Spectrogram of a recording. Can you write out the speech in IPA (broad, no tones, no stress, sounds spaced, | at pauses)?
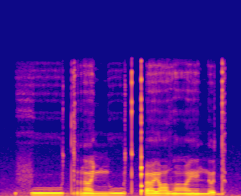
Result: f uː d r ã ɲ uː d qʼ ɪː ðˤ ẽː n ə d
